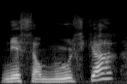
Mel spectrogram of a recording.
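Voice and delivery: slow, careful new word; slow teaching voice. Retold or imitated. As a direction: teach it slowly to a class. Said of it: "she's saying things like".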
